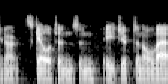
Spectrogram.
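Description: Speaking with an Australian accent, a man uses very wide pitch swings and vocal fry. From Australia, Melbourne. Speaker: competitive wargamer. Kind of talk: casual chat.

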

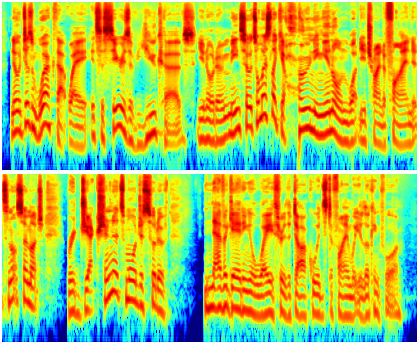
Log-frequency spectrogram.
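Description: Pitch swings very widely as a man with an Australian accent speaks at a fairly quick pace. The recording is very clean, with a silent background. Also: medium pitch for a man. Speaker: video game composer and sound designer. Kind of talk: casual interview chat.

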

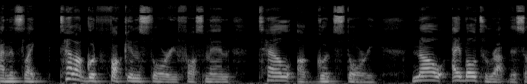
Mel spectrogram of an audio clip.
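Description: The recording is very clean, with a silent background. A man with a fairly high, somewhat breathy voice speaks at a moderate pace. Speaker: podcast host and movie commentator. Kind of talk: angry rant about movie plot holes, casual and profane. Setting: home-recorded solo podcast. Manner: heated, emphatic, exasperated, ranting with cursing; repetitive, pressing, mimicking studio executives.

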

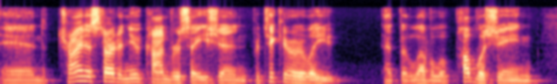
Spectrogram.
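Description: In a normal speaking voice, a man talks at a moderate pace and a medium pitch, with lively intonation. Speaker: podcast host. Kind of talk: interview conversation. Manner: formal, academic.

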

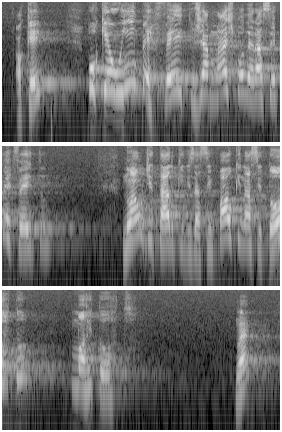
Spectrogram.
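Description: A man speaks in an extremely high pitch with lively intonation at a fairly slow pace. Long, frequent pauses break up his speech over noticeable background noise. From Bahia, Brazil. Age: 40s. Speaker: spiritist lecturer. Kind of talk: lecture. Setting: spiritist center with live audience.

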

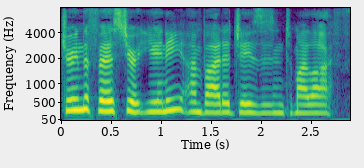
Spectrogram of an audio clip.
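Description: A woman with an Australian accent, high-pitched, at a fairly quick pace. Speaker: university student. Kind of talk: testimony. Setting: church.

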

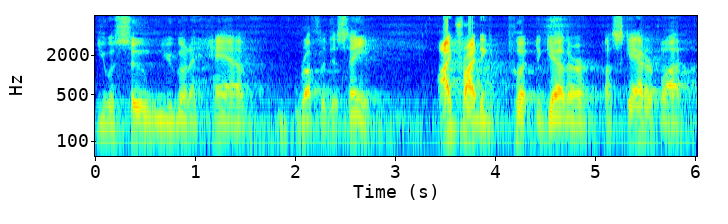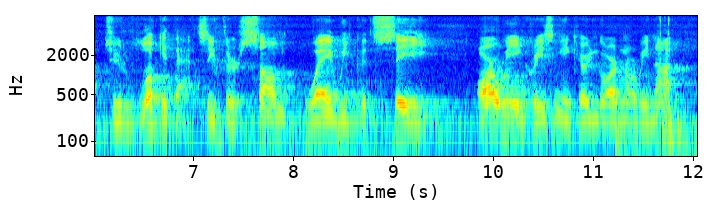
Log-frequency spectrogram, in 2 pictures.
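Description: A man with an ordinary speaking voice talks at a fairly low pitch. His pace is moderate and his intonation lively. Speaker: school district administrator. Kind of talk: public meeting discussion.

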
